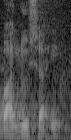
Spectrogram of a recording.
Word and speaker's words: बालीशाही: आप पुरी में जाएंगे, एक जगह है बालूशाही। बालूशाही मिठाई नहीं, बालीशाही उड़िया में प्रोनाउंसिएशन होता है, बालू से बना हुआ है।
